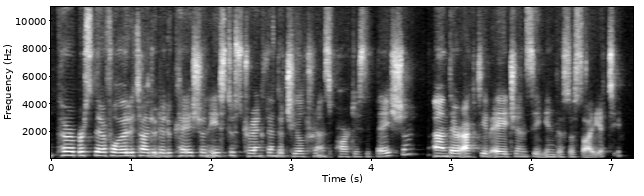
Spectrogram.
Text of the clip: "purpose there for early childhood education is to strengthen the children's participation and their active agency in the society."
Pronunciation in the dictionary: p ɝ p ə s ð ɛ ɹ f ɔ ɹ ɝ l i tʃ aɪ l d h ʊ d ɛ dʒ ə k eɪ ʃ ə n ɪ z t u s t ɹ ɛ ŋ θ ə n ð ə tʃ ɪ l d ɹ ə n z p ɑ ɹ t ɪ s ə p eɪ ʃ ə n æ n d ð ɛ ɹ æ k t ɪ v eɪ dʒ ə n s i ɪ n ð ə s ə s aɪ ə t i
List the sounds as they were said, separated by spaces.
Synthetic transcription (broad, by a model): p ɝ p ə s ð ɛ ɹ f ɔ ɹ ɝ l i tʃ aɪ d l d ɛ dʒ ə k eɪ ʃ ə n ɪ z t u s t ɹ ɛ ŋ θ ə n ð ə tʃ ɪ l d ɹ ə n s p ɑ ɹ t ɪ s ə p eɪ ʃ ə n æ n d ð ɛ ɹ æ k t ɪ v eɪ dʒ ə n s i ɪ n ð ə s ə s aɪ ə t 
